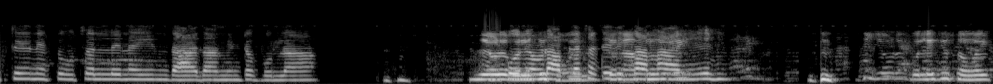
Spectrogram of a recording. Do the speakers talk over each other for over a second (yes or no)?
yes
